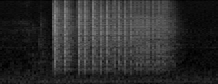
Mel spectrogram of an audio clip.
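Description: Dice clatter during a tabletop role-playing game: a rapid burst of sharp clicks and rattles that starts loud and keeps pattering for just over a second before stopping abruptly, with no talk.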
